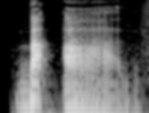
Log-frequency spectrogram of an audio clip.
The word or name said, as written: baad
